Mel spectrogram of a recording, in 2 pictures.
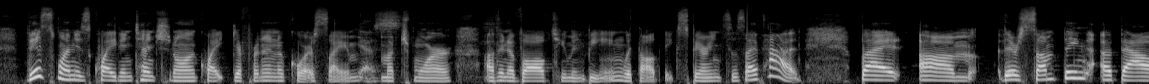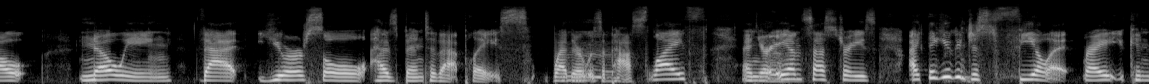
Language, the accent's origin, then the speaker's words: English; New York, United States; I mean, I grew up in New York.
